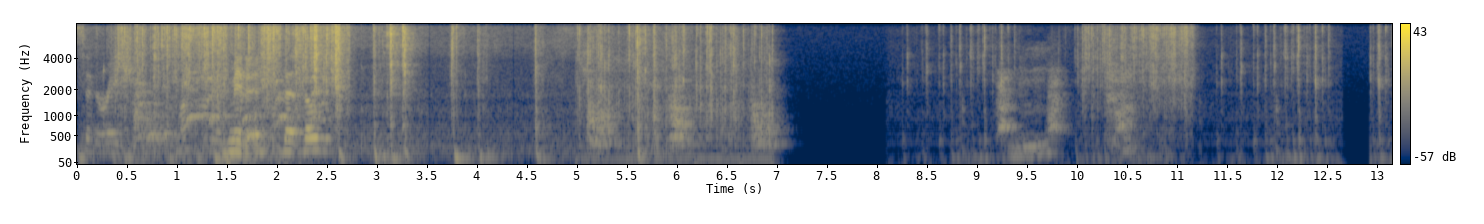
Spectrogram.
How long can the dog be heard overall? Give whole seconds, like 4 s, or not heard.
6 s.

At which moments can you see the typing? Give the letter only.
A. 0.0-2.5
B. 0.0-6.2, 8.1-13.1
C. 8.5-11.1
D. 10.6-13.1
B.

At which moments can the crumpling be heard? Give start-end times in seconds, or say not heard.
0.3-2.8, 5.0-7.0, 10.0-11.2.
